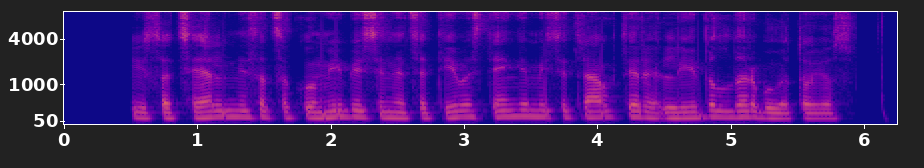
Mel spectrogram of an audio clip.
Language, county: Lithuanian, Marijampolė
